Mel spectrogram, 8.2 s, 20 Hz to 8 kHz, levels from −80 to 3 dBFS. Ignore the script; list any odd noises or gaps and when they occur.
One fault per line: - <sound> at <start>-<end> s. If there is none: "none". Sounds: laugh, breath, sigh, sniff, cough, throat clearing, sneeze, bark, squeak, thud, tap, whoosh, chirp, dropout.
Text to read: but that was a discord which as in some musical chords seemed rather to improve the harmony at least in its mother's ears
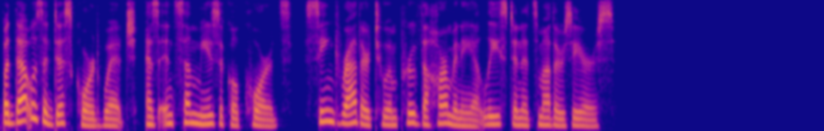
none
